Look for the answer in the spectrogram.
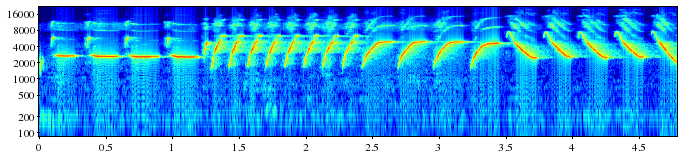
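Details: Canary song meant as a master recording for young canaries learning to sing: steady whistled notes repeated, then a quick run of rising chips turning into slower, sweeping downward slurred notes repeated about twice a second.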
